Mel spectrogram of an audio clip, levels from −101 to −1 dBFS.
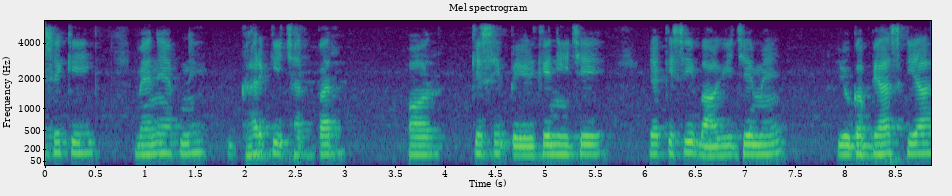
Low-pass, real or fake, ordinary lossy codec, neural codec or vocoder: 5.4 kHz; real; Opus, 64 kbps; none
